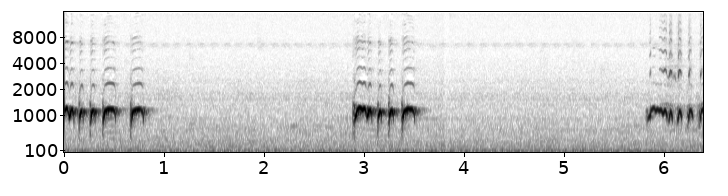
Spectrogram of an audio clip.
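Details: Local zebra dove of fine quality singing: short clusters of four or five fast bubbling coos repeated roughly every three seconds, low background hum.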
